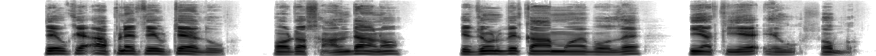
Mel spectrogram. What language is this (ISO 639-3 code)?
kfx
